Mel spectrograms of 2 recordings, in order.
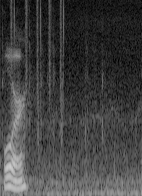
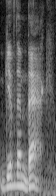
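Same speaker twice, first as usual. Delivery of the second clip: seething; 6 semitones higher, 6 dB louder, slower than usual. Acted. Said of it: "seethed the secret keeper".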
